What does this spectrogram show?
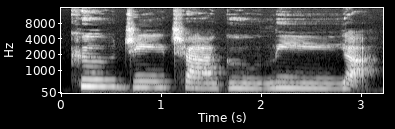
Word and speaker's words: Kujichagulia: Let's take that syllable by syllable. Ku, ji, cha. We'll put those 3 together. Ku, ji, cha. Ku, ji, cha. gu, gu, li, gulia, gulia. Now, when we put those halves together, kujichagulia, kujichagulia.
